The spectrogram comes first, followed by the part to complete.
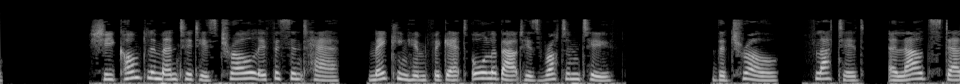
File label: ESL Short Stories for Kids Advanced NORMAL Reading The Rainbow Bridge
